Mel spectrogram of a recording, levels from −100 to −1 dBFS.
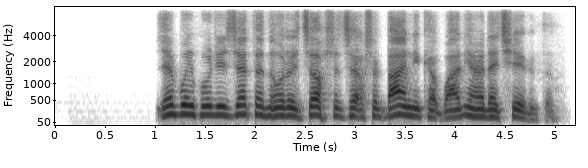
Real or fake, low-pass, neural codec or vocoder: fake; 7.2 kHz; codec, 16 kHz, 0.5 kbps, FunCodec, trained on Chinese and English, 25 frames a second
